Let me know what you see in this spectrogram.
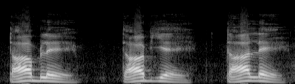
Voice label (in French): "tablaie", patois jura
